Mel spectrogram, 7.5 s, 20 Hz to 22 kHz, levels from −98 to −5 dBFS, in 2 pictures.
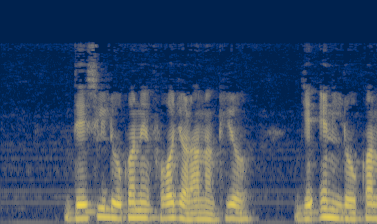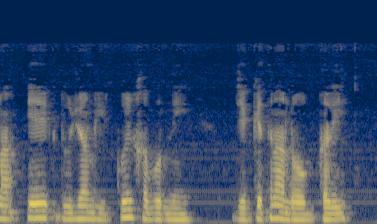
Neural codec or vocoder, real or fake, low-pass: none; real; 9.9 kHz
